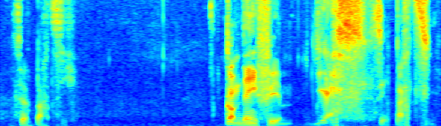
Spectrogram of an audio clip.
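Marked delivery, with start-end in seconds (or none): 0.1-0.8 whispered. Retold or imitated. Music restarting, quiet relief. 3.2-4.3 whispered. Retold or imitated. Music restarts again.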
